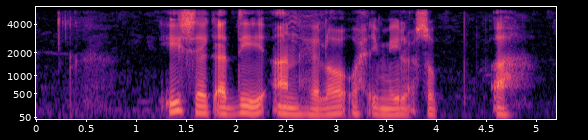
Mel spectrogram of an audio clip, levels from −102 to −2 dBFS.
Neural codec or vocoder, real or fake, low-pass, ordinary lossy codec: none; real; 5.4 kHz; none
